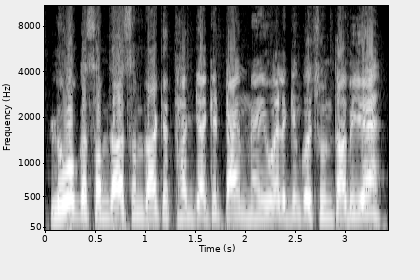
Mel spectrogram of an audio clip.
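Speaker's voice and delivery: angry outburst. Acted. Overworked guard venting at an innocent candidate, angry and loud. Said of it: "आप गुस्सा क्यों हो रहे हैं".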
